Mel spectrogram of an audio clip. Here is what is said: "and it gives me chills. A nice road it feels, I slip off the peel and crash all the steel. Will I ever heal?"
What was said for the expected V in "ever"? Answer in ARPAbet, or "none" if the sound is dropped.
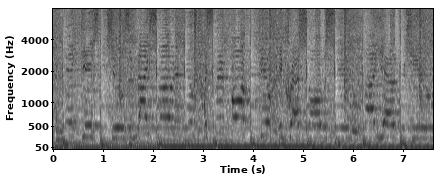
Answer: none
